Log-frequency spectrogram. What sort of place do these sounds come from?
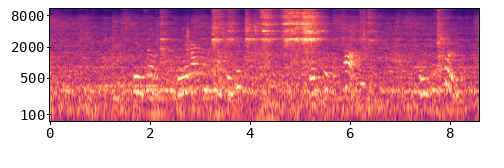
restaurant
